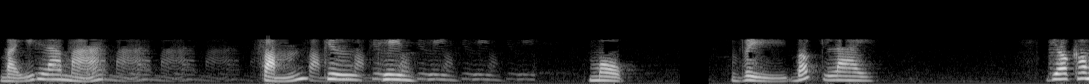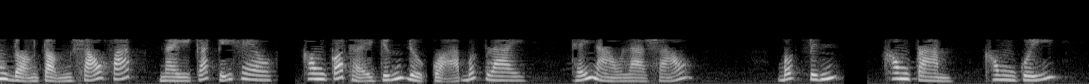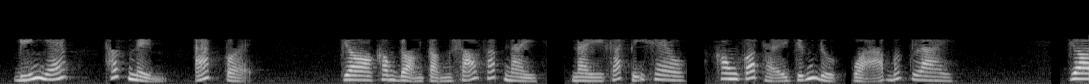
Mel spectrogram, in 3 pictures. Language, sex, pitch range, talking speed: Vietnamese, female, 165-245 Hz, 120 wpm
